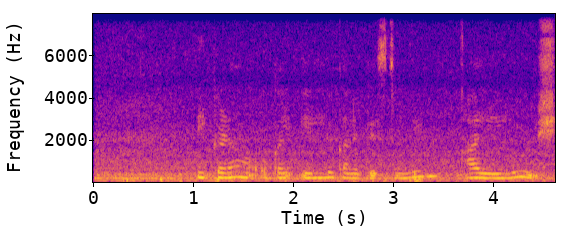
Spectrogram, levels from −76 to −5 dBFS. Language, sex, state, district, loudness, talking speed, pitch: Telugu, female, Andhra Pradesh, Annamaya, -18 LUFS, 80 wpm, 205 Hz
